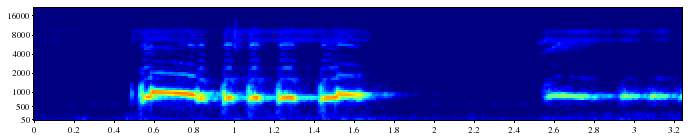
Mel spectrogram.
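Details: Zebra dove, Bangkok and local types, used as a lure for other birds: a rising coo followed by a quick run of four or five clipped cooing notes, then a softer level purring coo after a pause.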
